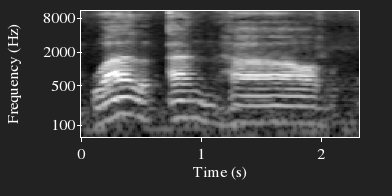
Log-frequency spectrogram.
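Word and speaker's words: والأنهار: Kalau berhenti menjadi sukun. Nah, dia menjadi tebal ro-nya. Pada kata wal anhar, ro-nya menjadi tebal karena berhenti di huruf ro kita bacanya, kemudian ada alif mati yang disebut dengan huruf mad. Sebelumnya itu ada tanda baca fathah, anhar. Gitu. Jadi itu juga ro-nya dibaca tebal ya.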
